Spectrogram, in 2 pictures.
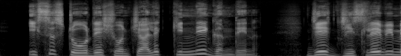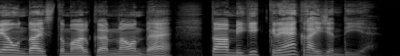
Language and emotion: Dogri, disgusted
